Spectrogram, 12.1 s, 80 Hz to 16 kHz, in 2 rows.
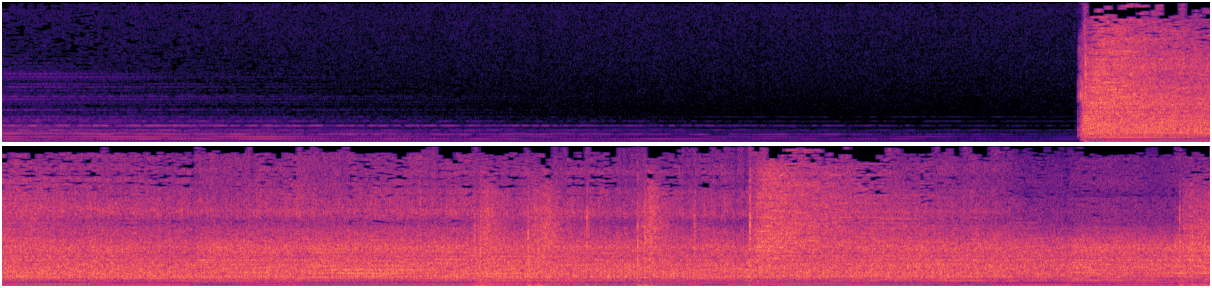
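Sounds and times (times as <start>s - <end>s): steady low bass: 0.0s - 12.0s
metal band playing loud: 5.4s - 12.0s.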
